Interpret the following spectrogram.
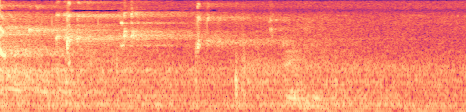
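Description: Badminton court sounds in a reverberant sports hall: a sharp knock right at the start, then faint scattered knocks and voices in the background.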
